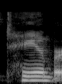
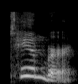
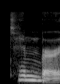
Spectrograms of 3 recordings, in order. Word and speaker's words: timbre: say it with me tamber now you know how to say that um word correctly the reason why it's tamber and not Timber is because it's a French word and in French the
